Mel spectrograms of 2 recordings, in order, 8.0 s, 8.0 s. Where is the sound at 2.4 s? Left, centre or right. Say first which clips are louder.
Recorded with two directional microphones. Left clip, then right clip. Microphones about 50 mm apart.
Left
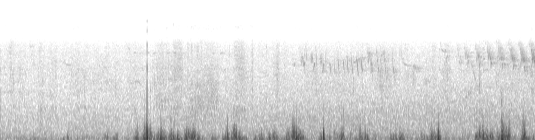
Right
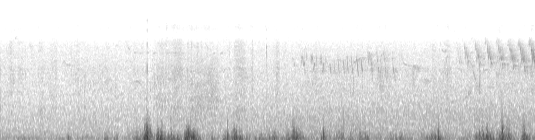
Right 2 dB; centre.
